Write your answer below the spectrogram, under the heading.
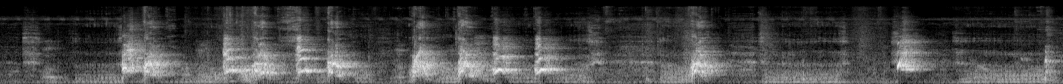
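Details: Dogs barking and snarling in a fight, a rapid burst of harsh overlapping barks around the middle, then single loud barks at wider gaps toward the end.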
